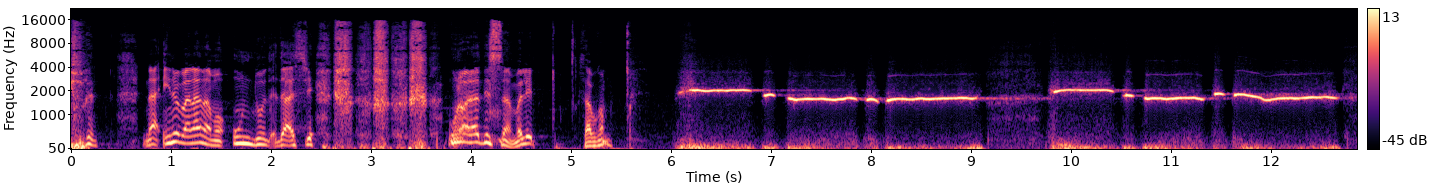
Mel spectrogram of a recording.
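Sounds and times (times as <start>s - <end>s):
speech: 0.1s - 2.7s, 3.8s - 5.6s
person whistling: 6.0s - 12.8s.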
